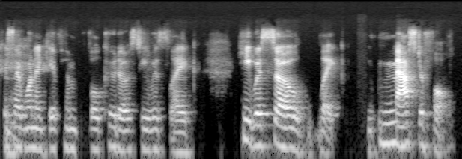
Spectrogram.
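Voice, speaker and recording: A woman's voice: extremely low pitch, fairly even intonation, measured pace, a bit bright. A woman chatting casually as an interview guest, emphatic and repeating herself to make a point. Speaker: guest, theatre director. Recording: roomy echo on the voice.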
